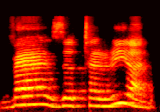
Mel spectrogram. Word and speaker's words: vegetarian: Cô đọc là này, vegetarian, vegetarian, vegetarian. Vì vậy trong âm nó rơi âm 3. Còn âm thứ nhất là âm nhẹ.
